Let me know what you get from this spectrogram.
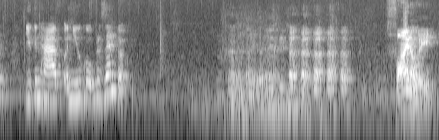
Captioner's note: laugh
